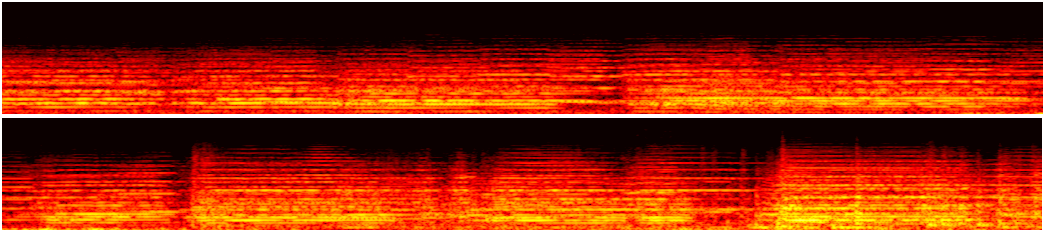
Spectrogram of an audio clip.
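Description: High school marching band playing: brass holding sustained chords that shift every few seconds, with low drums coming in about halfway through. The band grows louder near the end.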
